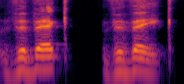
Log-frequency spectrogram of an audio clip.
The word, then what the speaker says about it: Vivek: his name is Viv it rhymes with cake thank you for your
